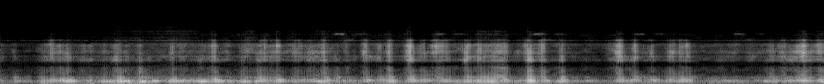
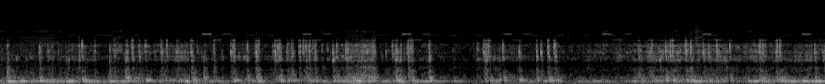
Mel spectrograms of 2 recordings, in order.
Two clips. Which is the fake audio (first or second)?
first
